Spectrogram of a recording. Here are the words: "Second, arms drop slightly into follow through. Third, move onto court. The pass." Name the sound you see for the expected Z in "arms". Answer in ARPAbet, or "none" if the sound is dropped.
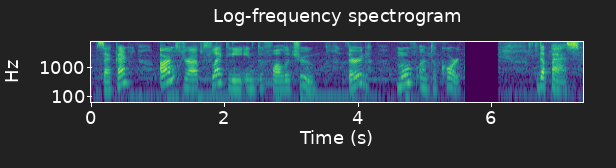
S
